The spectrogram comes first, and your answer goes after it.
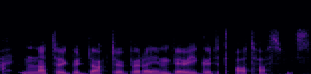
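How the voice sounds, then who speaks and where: The speaker is a man. He keeps a moderate pace. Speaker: tabletop roleplaying game player. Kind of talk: casual chat. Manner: trips over words, says them wrong.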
